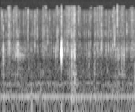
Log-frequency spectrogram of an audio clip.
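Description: Near silence, broken about a second in by one short click, the tube clamp snapping shut on the resin feed line of a vacuum-bag infusion.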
